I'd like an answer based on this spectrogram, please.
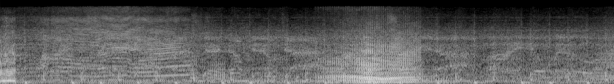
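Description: Quad (ATV) engines revving up and down as they race past on a dirt track, over rock music. The loudest rev swells about three and a half seconds in.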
